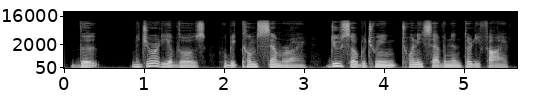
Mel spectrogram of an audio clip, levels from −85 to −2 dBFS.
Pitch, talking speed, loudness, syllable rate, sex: 115 Hz, 160 wpm, -22 LUFS, 5.9 syllables/s, male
